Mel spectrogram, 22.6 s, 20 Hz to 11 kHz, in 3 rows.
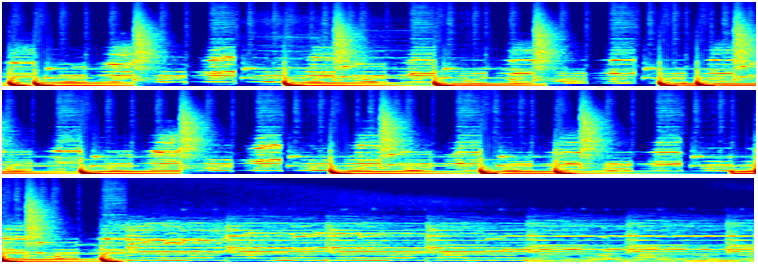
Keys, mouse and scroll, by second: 0.3 Return, 1.3 Return, 3.8 Return, 7.7 alt+click, 18.1 ctrl+right click, 20.9 ctrl+right click, 22.1 ctrl+right click.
